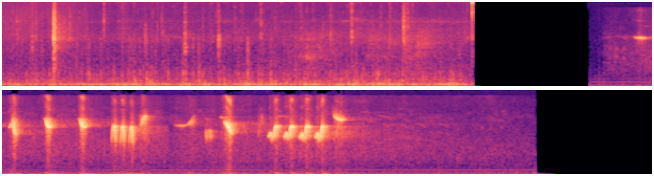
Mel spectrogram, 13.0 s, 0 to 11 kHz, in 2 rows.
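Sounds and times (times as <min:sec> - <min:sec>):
bird-like chirps and trills: 0:06.0 - 0:11.8.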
